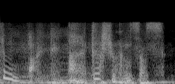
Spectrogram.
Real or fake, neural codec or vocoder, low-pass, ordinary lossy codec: fake; codec, 16 kHz in and 24 kHz out, 0.6 kbps, FireRedTTS-2 codec; 7.2 kHz; none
